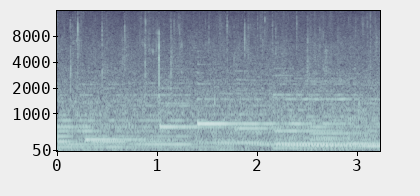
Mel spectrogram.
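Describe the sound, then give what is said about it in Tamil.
Steady rain patters on a hard surface, with a few louder drops standing out now and then. Soft, sustained musical tones play underneath, and no one speaks. “so வானத்தில் இருந்து நம்மளுடைய பூமிக்கு பாலம் போடுற அந்த மழை வந்து நமக்கு கற்றுக் கொடுக்குதுங்க அன்பை பற்றி சந்தோஷத்தை பற்றி அமைதியை பற்றி இன்னும் எவ்வளோ விஷயங்களை வந்து கற்றுக் கொடுக்குது”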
